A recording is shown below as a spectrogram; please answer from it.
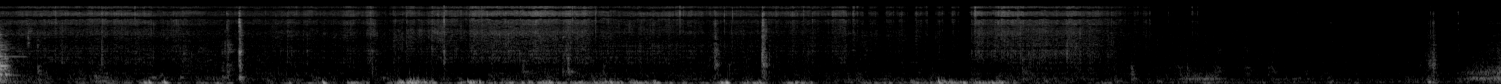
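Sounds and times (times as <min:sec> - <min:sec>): sausages sizzling in a frying pan: 0:00.0 - 0:12.0.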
